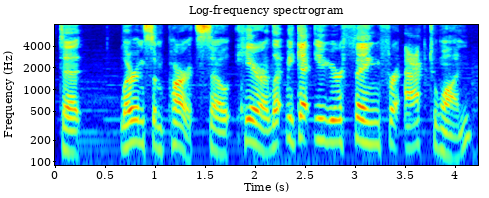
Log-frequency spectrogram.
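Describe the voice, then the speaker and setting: A game master narrating a tabletop roleplaying session, animated and laughing often. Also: medium pitch, measured pace, soft background music.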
